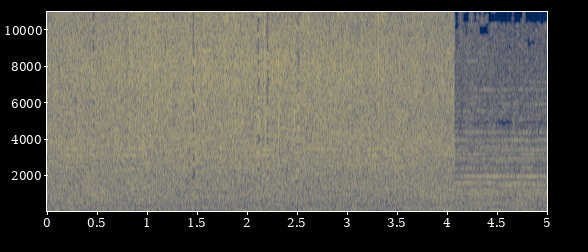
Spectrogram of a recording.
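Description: Heavy rain and running floodwater making a dense, steady hiss. About four seconds in it cuts off abruptly to a quieter hiss with steady held tones.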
